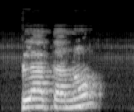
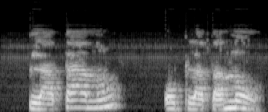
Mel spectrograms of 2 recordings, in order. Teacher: Entonces la fuerza de voz está en pla.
